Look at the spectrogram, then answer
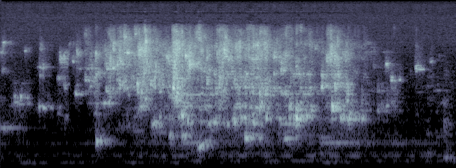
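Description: Water pours steadily into a pot for Mexican hot chocolate, a running, splashing stream that swells through the middle and eases off near the end, with no talking.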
